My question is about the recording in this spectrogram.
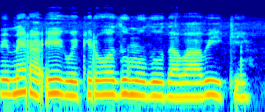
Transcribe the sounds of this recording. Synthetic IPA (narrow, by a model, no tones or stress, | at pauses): ɪmɛɾaʔeɡwekɪɾwɔðumuðuðawawiki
